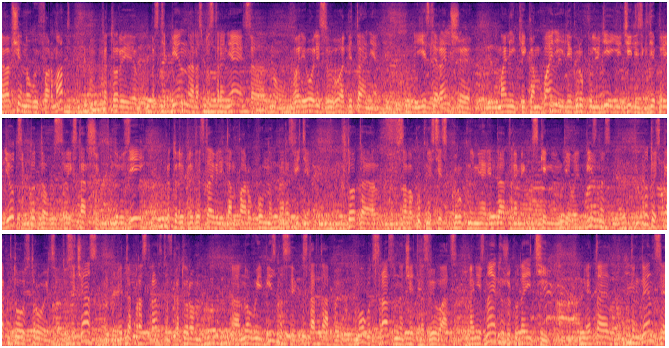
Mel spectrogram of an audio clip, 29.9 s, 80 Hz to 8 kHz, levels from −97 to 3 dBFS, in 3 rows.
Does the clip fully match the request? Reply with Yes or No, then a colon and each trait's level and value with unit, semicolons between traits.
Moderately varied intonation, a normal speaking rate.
No: narrow, 2.2 semitones; average, 145 wpm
